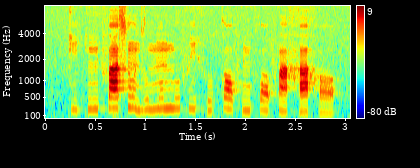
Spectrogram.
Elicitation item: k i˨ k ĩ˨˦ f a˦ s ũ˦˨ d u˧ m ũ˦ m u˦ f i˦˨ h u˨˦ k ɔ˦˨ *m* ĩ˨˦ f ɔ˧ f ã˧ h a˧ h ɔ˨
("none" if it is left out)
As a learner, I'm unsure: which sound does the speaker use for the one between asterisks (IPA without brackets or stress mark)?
f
